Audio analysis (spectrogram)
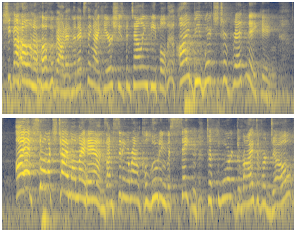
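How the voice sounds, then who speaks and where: A woman's voice: sits high, animated, moderate pace, sharp tone, exaggerated voice. A woman in a staged play reading, playing a bawdy, weary seventeenth-century village housewife with a mocking, emphatic way of talking. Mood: indignant, mocking. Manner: mocking, irreverent, emphatic storytelling. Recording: echoey hall, distant, noisy room tone.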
